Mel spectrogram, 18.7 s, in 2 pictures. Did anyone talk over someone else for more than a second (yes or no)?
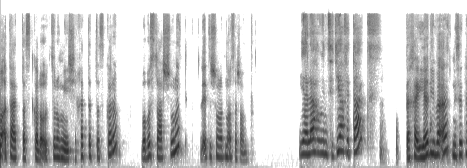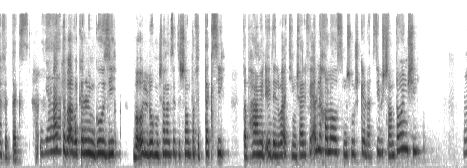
no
